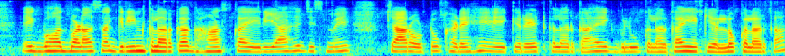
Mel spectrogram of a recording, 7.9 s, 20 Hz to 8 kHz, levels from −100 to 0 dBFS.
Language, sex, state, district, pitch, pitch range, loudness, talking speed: Hindi, female, Bihar, Saharsa, 200 Hz, 190-210 Hz, -21 LUFS, 220 wpm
